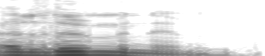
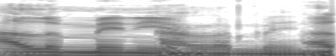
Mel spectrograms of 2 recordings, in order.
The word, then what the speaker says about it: aluminium: Aluminum. How do you say aluminum? – Aluminium.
